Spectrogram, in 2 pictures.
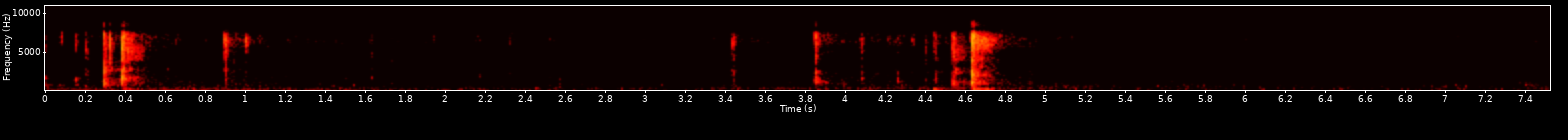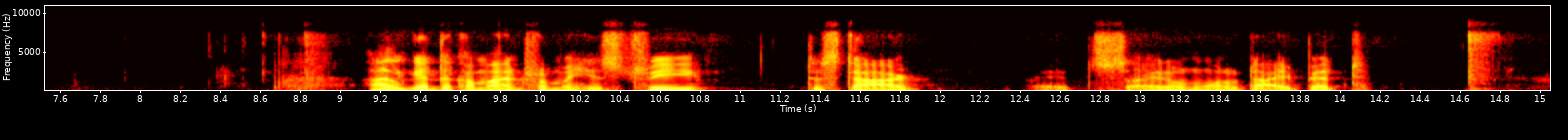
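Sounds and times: keyboard keystrokes: 0.0s - 1.0s, 3.8s - 4.8s.

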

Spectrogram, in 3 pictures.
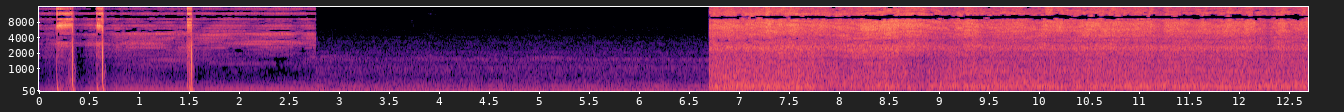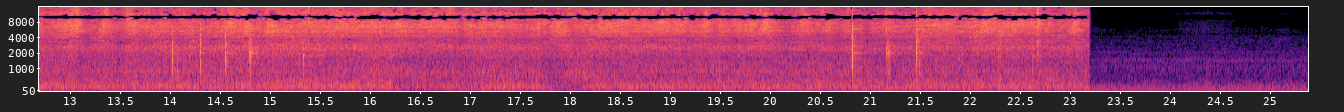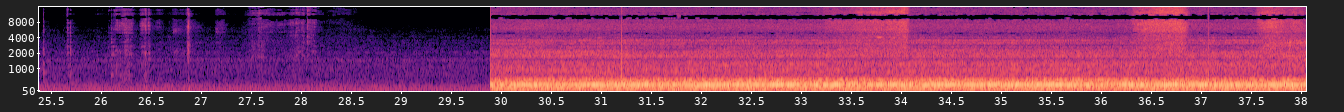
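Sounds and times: gas torch flame hissing: 6.7s - 23.2s, 33.1s - 34.5s, 35.6s - 38.0s.

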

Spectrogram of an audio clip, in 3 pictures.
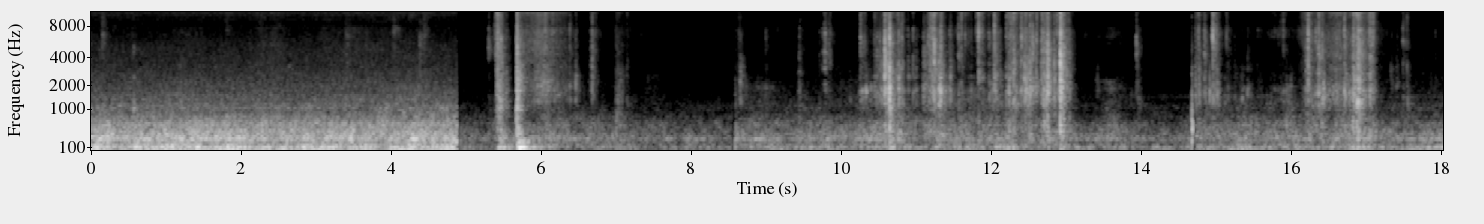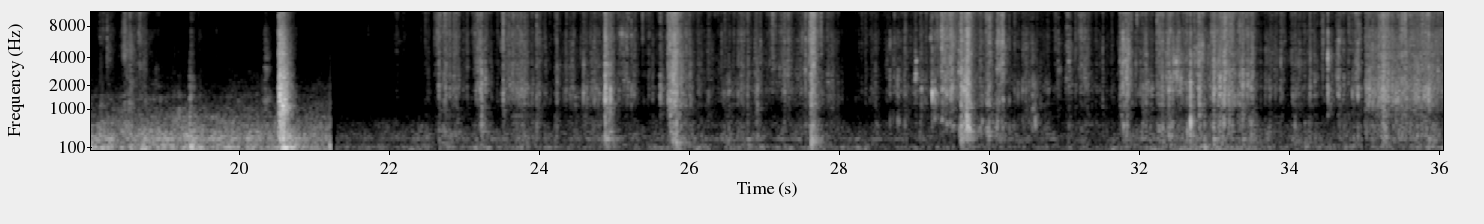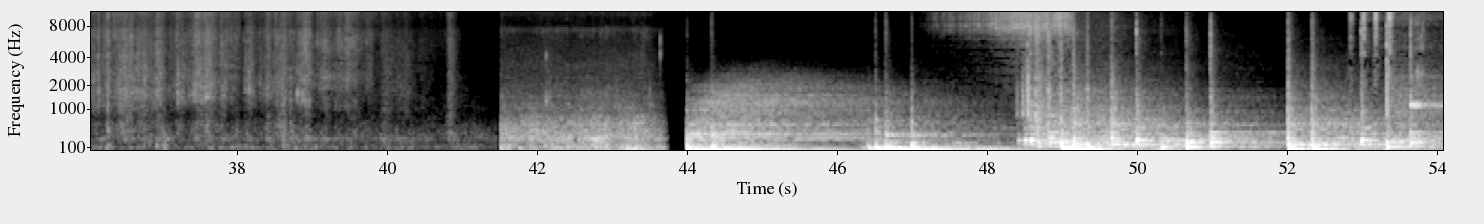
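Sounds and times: plastic packaging crinkling and tearing: 5.3s - 7.4s, 8.8s - 14.1s, 14.7s - 19.4s, 21.4s - 41.1s
scissors cutting plastic: 9.4s - 13.2s, 21.7s - 34.9s.

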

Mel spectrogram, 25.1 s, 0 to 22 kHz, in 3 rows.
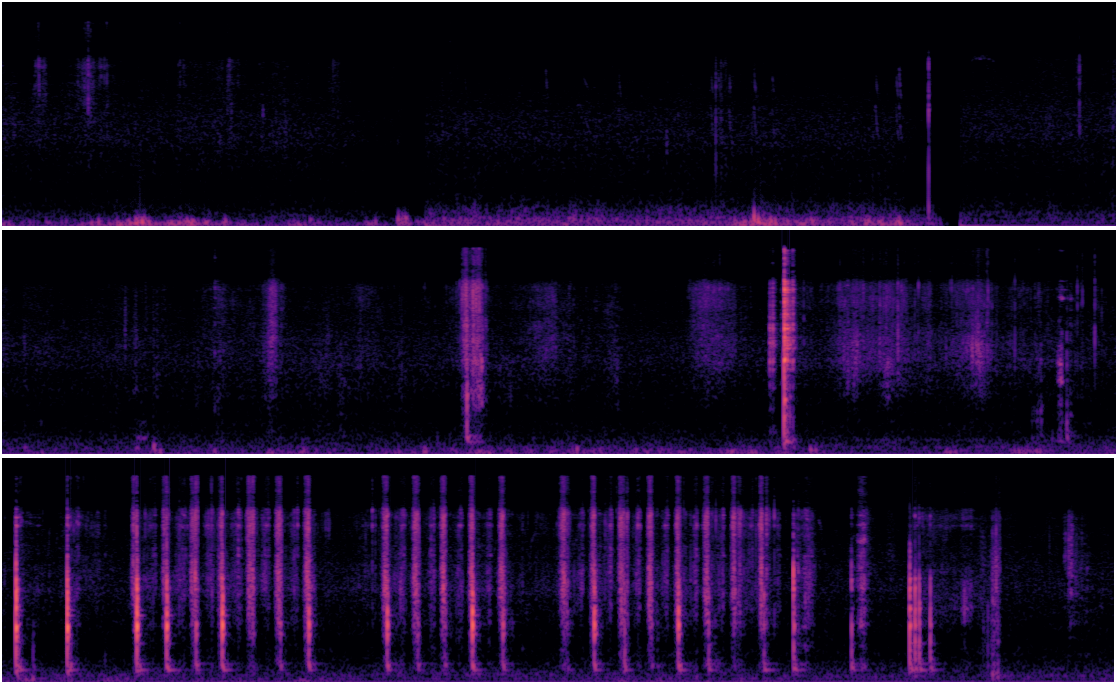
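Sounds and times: knife tapping on wooden board: 23.5s - 23.7s.

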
